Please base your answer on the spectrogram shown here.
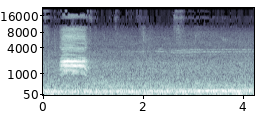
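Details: A crow gives one loud, harsh caw lasting about half a second near the start, then falls silent over a steady low rumble of background noise.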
